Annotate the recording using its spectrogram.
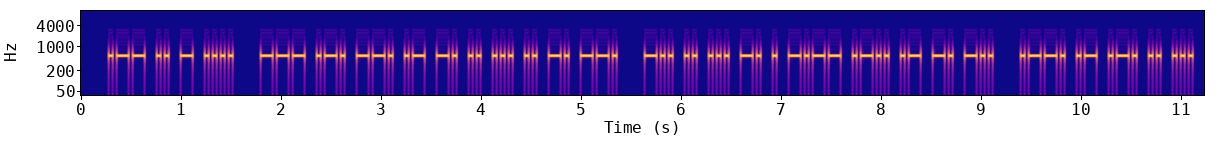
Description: Morse code, heard as a keyed tone, about 30 wpm, 550 Hz. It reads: WITH ORGANISING DISNEYLAND PARIS
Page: News Headlines in Morse Code at 30 WPM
